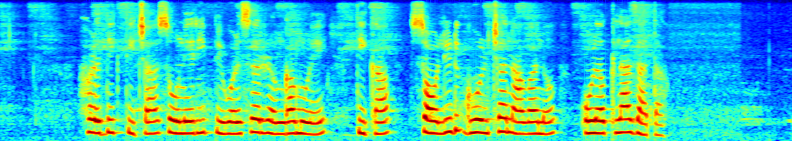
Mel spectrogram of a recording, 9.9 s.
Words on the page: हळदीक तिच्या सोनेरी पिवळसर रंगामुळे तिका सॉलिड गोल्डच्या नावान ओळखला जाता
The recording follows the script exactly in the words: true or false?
true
